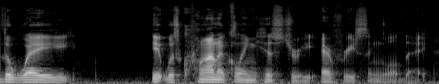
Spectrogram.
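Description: A man's normal speaking voice at medium pitch and a moderate pace, in an American accent. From Missouri (Kansas City, St. Louis). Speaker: newspaper editor and publisher. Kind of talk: casual interview.

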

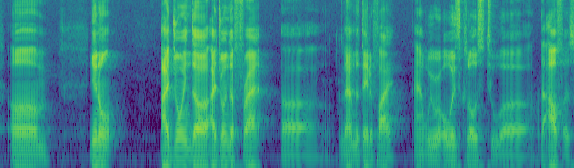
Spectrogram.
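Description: On a very clean recording with a silent background, a man with an American accent speaks at a moderate pace and a fairly low pitch, with fairly even intonation and long, frequent pauses. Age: 30s. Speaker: barber and business owner. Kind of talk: casual chat.

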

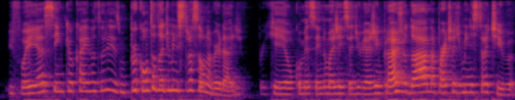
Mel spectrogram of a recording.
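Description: A high-pitched woman talks at a fairly quick pace with lively intonation and hardly any pauses, amid noticeable background noise and audible room echo. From interior of São Paulo state, Brazil. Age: 30s. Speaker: former travel agent, travel content creator. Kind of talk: casual interview chat.

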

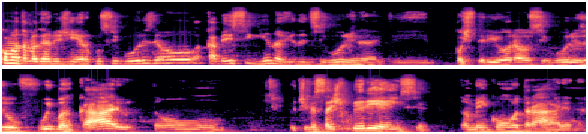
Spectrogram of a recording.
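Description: A man with a plain, everyday voice talks at a medium pitch and a fairly quick pace, with ordinary pitch variation. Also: big swings in loudness. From Rio de Janeiro, Brazil. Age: 30s. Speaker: fitness professional. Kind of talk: casual interview.

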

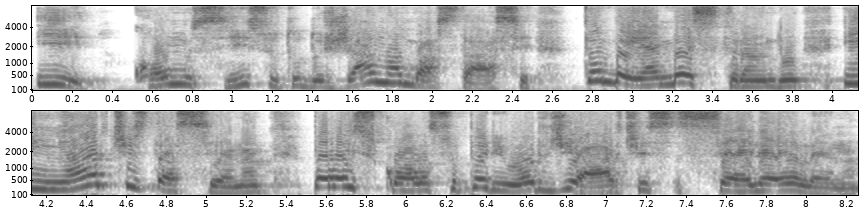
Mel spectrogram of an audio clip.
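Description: Speaking at a fairly slow pace, a man moves through very wide pitch swings. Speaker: podcast host. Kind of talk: casual chat. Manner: joking, animated.

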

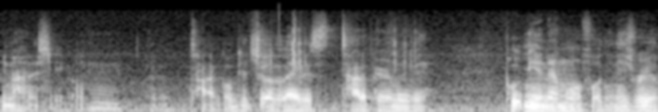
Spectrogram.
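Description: A man's very deep, low voice with a dark, mellow tone, monotone, flat intonation and a fairly quick pace, in an American accent, with audible room echo. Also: big swings in loudness. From Augusta, Georgia. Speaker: rapper. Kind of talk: interview.

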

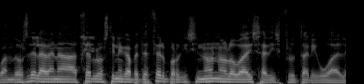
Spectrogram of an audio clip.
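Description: The recording is very clean and the background silent. A man talks in a medium pitch with fairly even intonation. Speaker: podcast host. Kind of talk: interview.

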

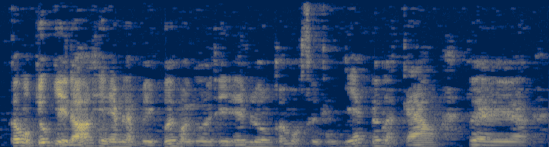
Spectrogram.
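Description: With an ordinary speaking voice, a man talks at a moderate pace and medium pitch. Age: 20s. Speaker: student and dancer. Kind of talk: interview.

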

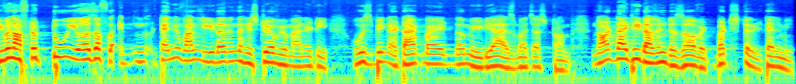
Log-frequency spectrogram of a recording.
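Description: At a very fast pace, a man speaks in a fairly high voice with an animated tone and very wide pitch swings. The recording is very clean, with a silent background. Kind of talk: casual chat.

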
